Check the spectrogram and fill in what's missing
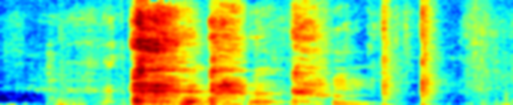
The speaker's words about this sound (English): It's cough. What is coughing?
